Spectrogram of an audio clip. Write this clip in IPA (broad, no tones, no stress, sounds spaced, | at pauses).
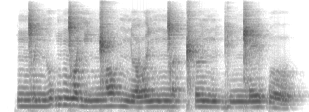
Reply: ŋ͡ǀ ʏ ɲ o b ŋ͡ǀ ɔ lʲ i ŋ͡ǁ ɔ v ɲ ɵ lˠ ɪ ɲ ŋ͡ǀ ɵ ǁʰ ɵ ɲ ʏ ɡ i ŋ͡ǁ e ɓ o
